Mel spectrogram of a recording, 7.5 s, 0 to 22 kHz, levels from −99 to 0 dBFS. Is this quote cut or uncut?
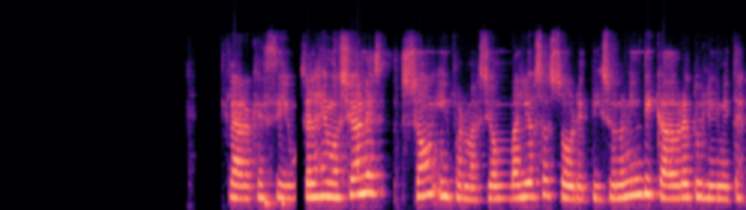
cut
